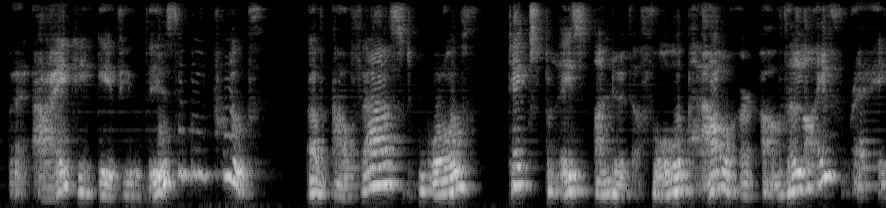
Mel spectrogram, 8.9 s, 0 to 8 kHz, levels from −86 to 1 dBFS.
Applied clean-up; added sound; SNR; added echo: neural mask model DeepFilterNet 3.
